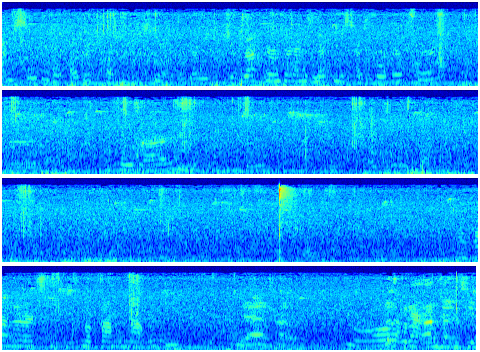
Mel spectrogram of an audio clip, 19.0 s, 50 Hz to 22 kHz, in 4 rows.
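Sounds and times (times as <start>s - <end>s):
distant voices talking: 0.0s - 9.7s, 10.7s - 19.0s
steady low hum: 0.0s - 19.0s.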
